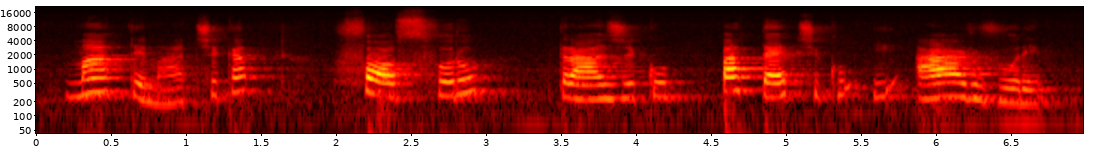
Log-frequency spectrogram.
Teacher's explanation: a antepenúltima sílaba de cada uma é a sílaba tônica é a sílaba forte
